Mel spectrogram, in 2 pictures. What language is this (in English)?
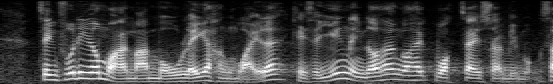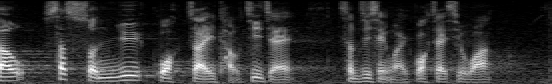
Cantonese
